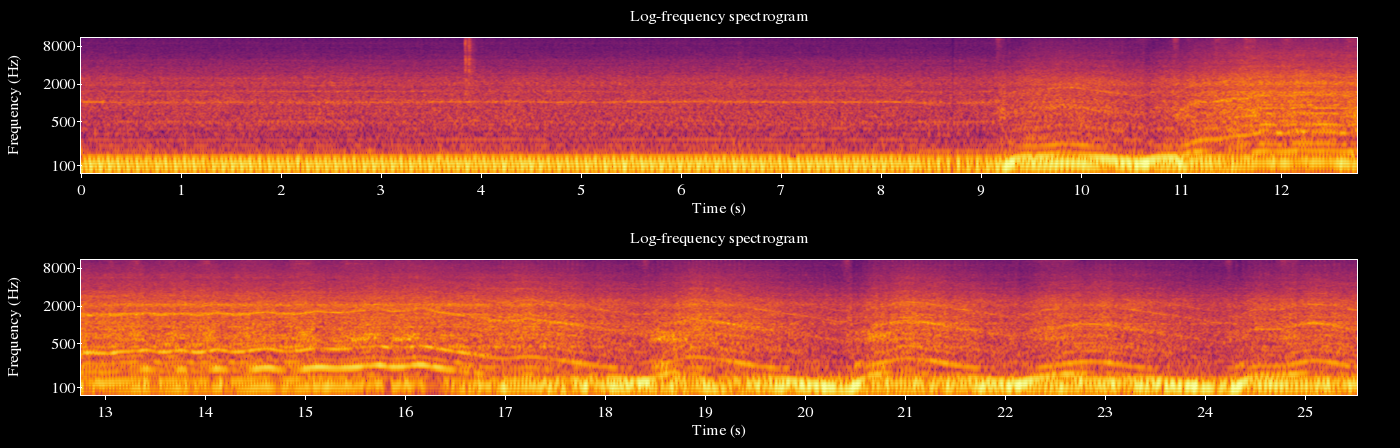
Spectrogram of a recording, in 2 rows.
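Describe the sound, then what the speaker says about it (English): A Porsche 928 engine idles with a steady low rumble, then is blipped repeatedly to high RPM, each loud rev rising and falling in quick succession close by. "I'll blip it up now just so you can hear it"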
